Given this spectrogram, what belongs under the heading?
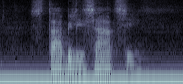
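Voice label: "stabilisatie", Dutch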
